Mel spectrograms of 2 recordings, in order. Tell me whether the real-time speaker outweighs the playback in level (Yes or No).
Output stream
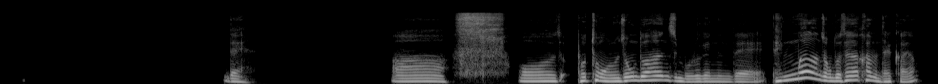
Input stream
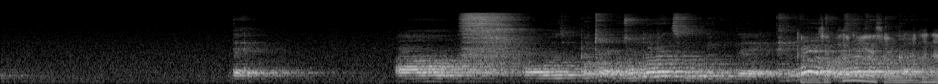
No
